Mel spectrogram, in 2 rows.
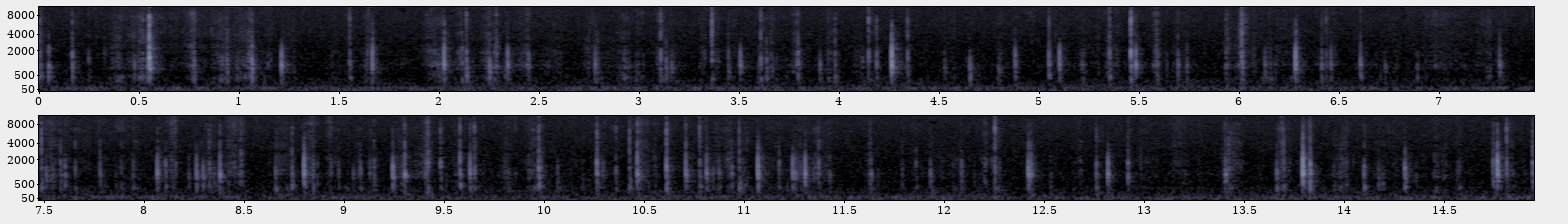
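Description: A white hard plastic screw cap of an ice bag, held steady, is tapped with an index finger and scratched with a fingernail. The result is a quiet, steady stream of short, crisp plastic clicks and scrapes centered around 1 kHz, with bright edges over a low, continuous rumble.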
